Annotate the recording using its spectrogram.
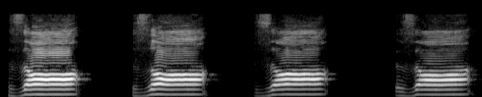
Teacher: এ অক্ষরটা জিহ্বার আগা সামনের উপরের দুই দাঁতের আগার সাথে লাগাবেন। · জিহ্বার আগা, সামনের, উপরের 2 দাঁতের আগার সাথে লাগাবেন। লাগিয়ে কি করবেন? উচ্চারণ করতে হবে একটু মোটা আওয়াজ।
